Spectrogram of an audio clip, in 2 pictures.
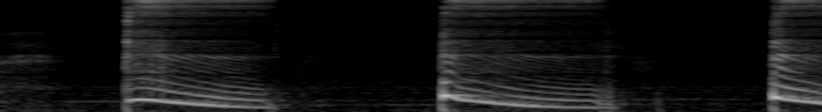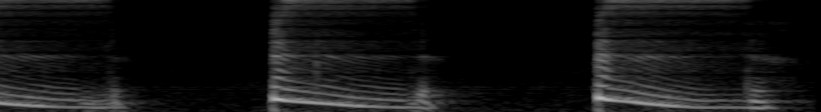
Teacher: Et cette fois-ci, on va venir fermer nos cordes vocales pour produire du son. À la suite du peu, le se va devenir un z.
